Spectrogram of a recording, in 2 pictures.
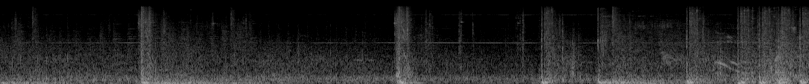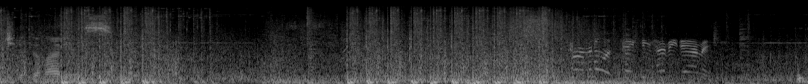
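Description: Rapid gunfire bursts from the online shooter Warface, with sharp cracks and sustained fusillades throughout while players talk over the game.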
